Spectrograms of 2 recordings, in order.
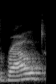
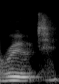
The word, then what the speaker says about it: route: decided over land route it could be pronounced route or route either way one of those tomato tomato words okay let me give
